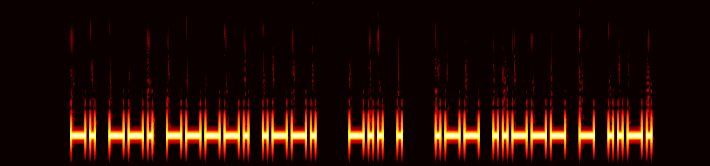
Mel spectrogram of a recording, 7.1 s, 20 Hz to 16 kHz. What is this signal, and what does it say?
Morse code, heard as a keyed tone, about 25 wpm, 700 Hz. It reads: NG9P DE W2TF
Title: USA Callsign DE Callsign - 4 Characters - 25wpm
